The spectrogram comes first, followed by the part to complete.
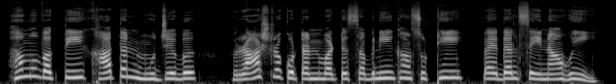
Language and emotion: Sindhi, neutral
